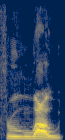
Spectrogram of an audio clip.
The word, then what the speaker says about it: throughout: So, through through and one key to nail this sound is to do this your lips you need to push them forward like this u through through and that's why Luke Thompson says that you can hear a W sound in between throughout throughout because he pushes his lips forward so much that he ends up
